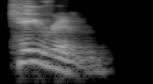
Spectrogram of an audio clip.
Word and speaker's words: cherem: The word accursed in the Hebrew is kerem. Kerem, it's spelled C-H-E-R-E-M, kerem.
